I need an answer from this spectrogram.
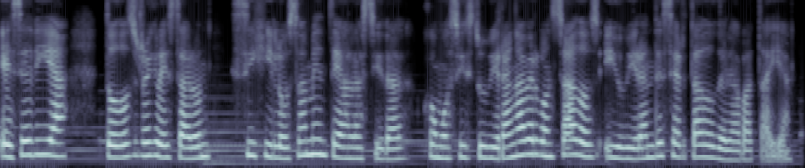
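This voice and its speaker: A woman reading a Bible passage aloud for a podcast in a steady, measured storytelling voice. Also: mid-range voice, faint music behind. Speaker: Bible reader, podcast host.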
